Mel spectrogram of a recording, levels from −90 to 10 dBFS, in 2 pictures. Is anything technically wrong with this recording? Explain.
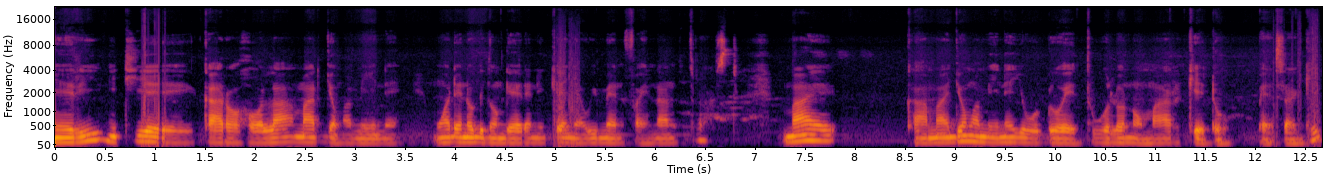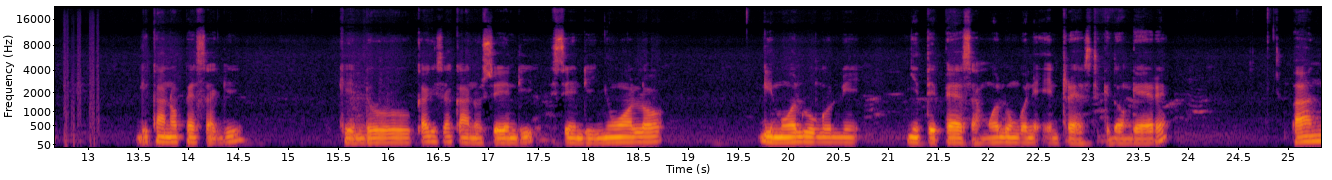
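Yes. A worn or dirty contact somewhere in the signal chain is making and breaking as it moves, producing loose connector crackle in three places. It occurs from 0.86 to 1.10 s, just before "kar ohola mar", from 4.98 to 5.25 s, right after "gi dho ngere ni", and for almost a full second from 12.18 to 13.10 s. Each time the signal is chopped on and off irregularly, so these stretches are broken by bursts of scratchy crackle.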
